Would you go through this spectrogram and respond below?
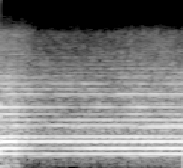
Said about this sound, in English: And for those of you who missed it, here's the train.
